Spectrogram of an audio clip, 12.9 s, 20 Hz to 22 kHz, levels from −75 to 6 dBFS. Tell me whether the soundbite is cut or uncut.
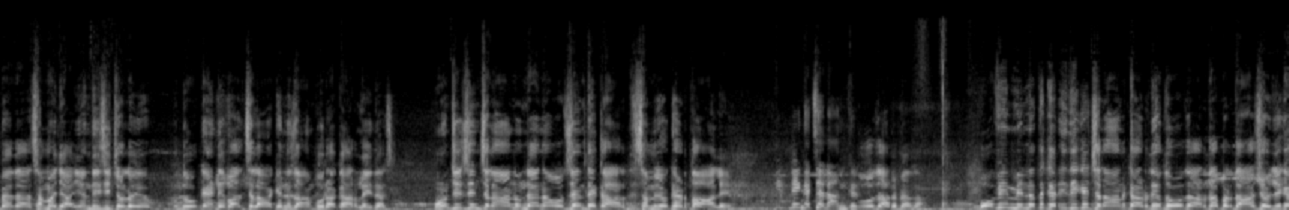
uncut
